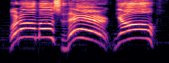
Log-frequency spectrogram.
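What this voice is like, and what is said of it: Character voice with put-on accent. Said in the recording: “accent changes every episode”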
